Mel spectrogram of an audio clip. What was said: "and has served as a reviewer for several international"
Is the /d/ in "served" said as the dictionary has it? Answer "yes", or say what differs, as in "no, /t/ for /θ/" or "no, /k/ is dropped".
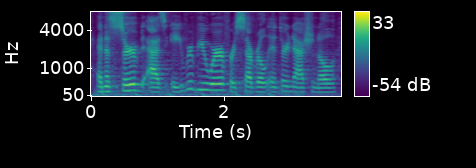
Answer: yes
